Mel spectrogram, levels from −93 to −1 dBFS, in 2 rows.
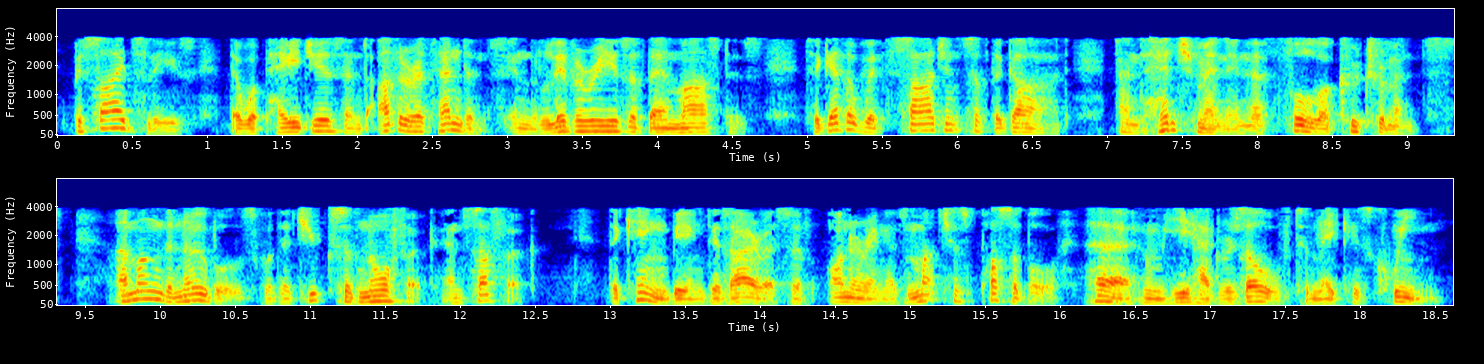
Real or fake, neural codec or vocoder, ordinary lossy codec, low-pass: real; none; AAC, 16 kbps; 7.2 kHz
